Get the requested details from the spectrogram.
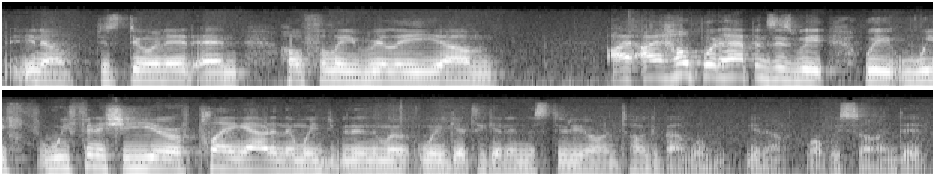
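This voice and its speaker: A man's voice: on the high side, lively intonation, moderate pace, mellow, slight background noise. A man with a New York accent, a rock band member, answering interview questions in a loose, rambling way full of fillers. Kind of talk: casual interview chat.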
